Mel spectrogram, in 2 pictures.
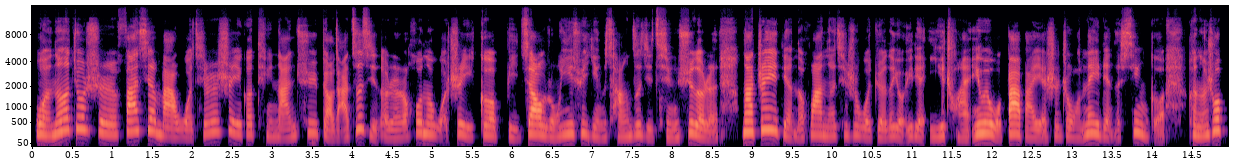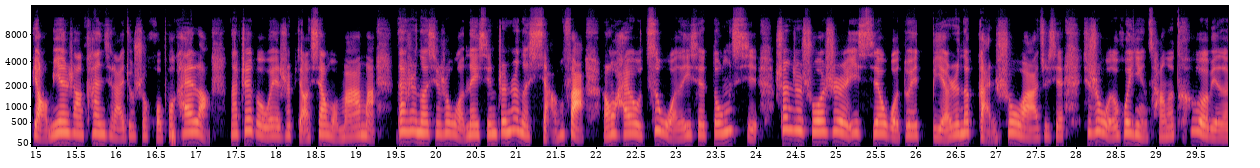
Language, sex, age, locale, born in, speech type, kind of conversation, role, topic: Chinese, female, 30-34, zh-CN, China, conversation, advice, user, 我该怎么做才能更真实地表达自己，说出真心话？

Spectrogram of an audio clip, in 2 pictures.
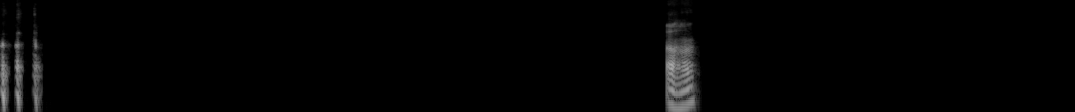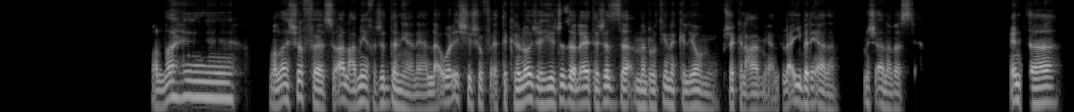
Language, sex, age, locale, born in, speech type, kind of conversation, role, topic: Arabic, male, 40-44, ar-JO, Saudi Arabia, conversation, unstructured, none, إزاي التكنولوجيا بتأثر على روتينك اليومي؟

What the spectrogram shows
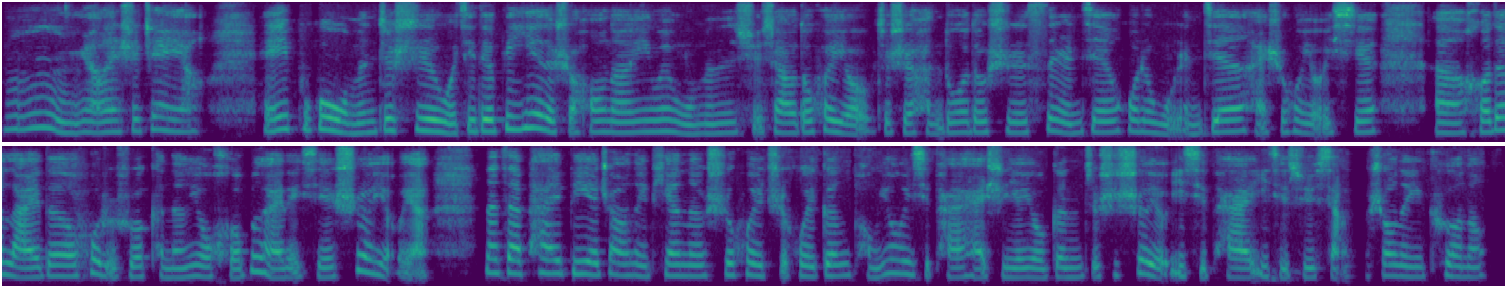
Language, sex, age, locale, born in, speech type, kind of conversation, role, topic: Chinese, female, 25-29, zh-CN, China, conversation, podcast, host, 你还记得毕业那天的心情吗？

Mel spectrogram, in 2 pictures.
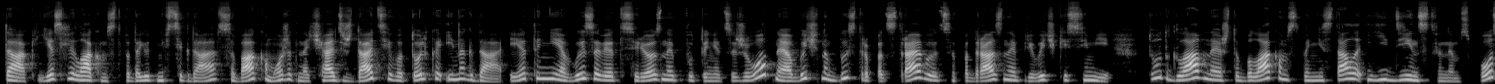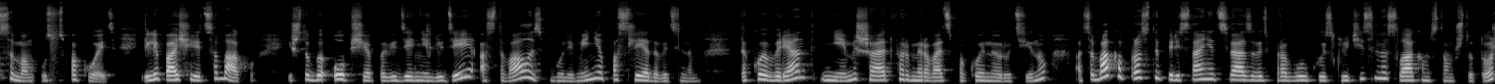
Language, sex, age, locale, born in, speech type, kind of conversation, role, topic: Russian, female, 30-34, ru-RU, Belarus, read, expert-assistant, expert, Какие приоритеты важнее всего в уходе за собакой дома и на прогулке?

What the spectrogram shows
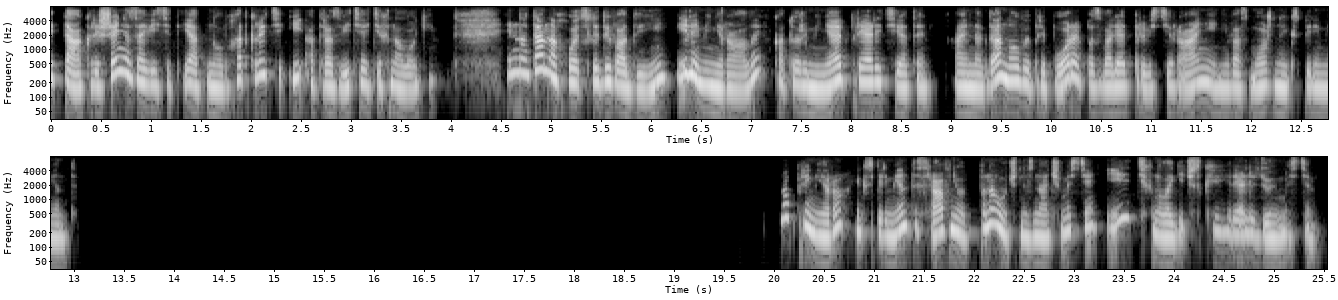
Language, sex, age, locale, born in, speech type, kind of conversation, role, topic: Russian, female, 30-34, ru-RU, Russia, read, expert-assistant, expert, Как организовать миссию по поиску жизни на других планетах: какие ресурсы нужны и какие шаги важны?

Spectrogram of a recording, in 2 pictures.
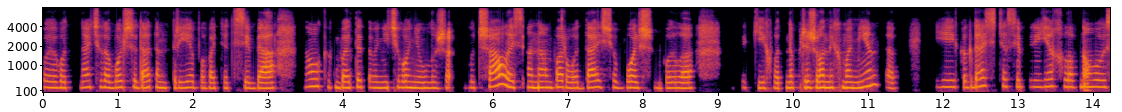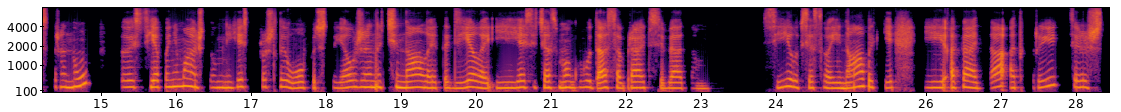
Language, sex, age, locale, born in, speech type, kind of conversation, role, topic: Russian, female, 35-39, ru-RU, Ukraine, conversation, advice, user, Как преодолеть страх пробовать новые навыки после карьерного провала?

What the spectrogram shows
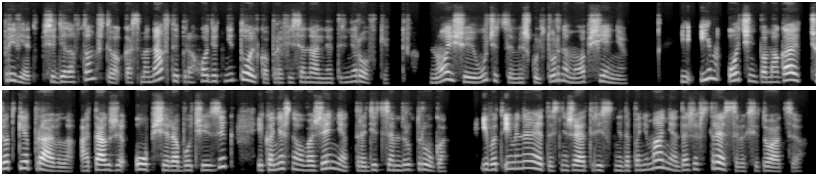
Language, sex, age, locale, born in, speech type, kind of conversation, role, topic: Russian, female, 40-44, ru-RU, Russia, read, expert-assistant, expert, Какие сложности возникают при работе в международных космических экипажах, и как находят общий язык люди из разных стран?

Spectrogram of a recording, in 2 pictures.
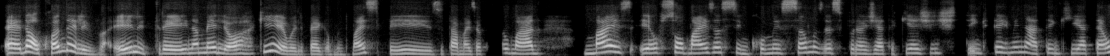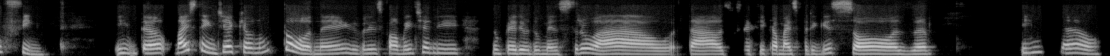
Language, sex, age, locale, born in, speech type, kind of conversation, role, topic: Portuguese, female, 30-34, pt-BR, Brazil, conversation, podcast, guest, Como você cria disciplina para se exercitar regularmente?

